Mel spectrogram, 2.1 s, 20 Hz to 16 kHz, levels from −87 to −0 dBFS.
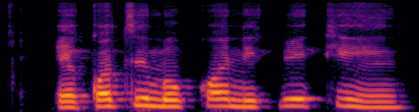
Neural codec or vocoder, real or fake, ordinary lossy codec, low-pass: codec, 44.1 kHz, 7.8 kbps, DAC; fake; none; 14.4 kHz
